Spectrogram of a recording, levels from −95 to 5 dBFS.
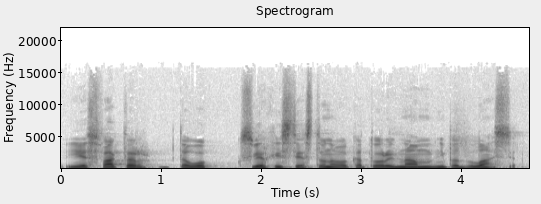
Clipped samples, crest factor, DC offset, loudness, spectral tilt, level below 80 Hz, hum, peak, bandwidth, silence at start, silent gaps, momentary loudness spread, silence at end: under 0.1%; 20 dB; under 0.1%; -24 LUFS; -5.5 dB/octave; -68 dBFS; none; -4 dBFS; 15 kHz; 0.05 s; none; 6 LU; 0.15 s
